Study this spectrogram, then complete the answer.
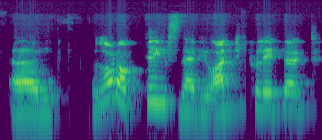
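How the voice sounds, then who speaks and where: Here a man speaks with a Tamil accent. His pace is moderate and his pitch variation ordinary. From Malaysia. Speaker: panelist. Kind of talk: panel discussion. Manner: halting.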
